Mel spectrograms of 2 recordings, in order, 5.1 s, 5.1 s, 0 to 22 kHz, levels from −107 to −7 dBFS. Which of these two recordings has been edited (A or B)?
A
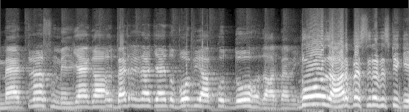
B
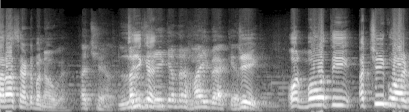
A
